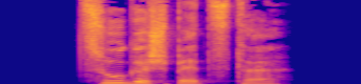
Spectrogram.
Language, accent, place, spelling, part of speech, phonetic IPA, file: German, Germany, Berlin, zugespitzte, adjective, [ˈt͡suːɡəˌʃpɪt͡stə], De-zugespitzte.ogg
- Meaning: inflection of zugespitzt: 1. strong/mixed nominative/accusative feminine singular 2. strong nominative/accusative plural 3. weak nominative all-gender singular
